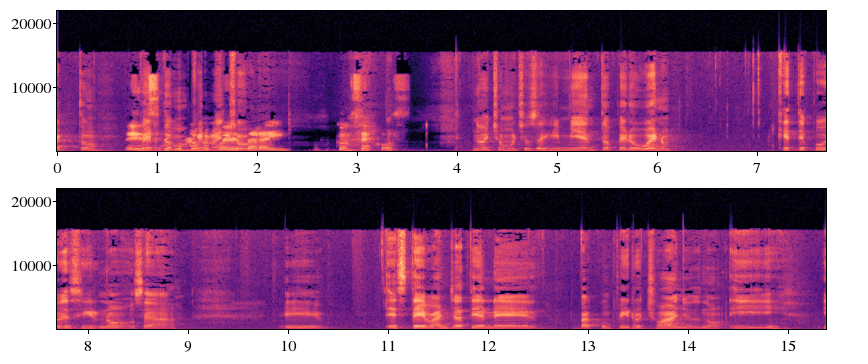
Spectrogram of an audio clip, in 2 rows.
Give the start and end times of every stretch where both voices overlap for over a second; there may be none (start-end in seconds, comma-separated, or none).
0.8-2.0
